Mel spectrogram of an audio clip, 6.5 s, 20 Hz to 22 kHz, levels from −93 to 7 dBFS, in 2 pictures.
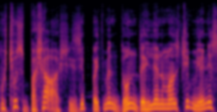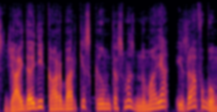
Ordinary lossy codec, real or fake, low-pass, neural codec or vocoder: none; real; 19.8 kHz; none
